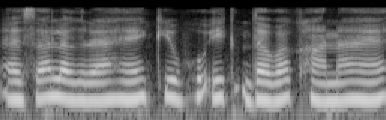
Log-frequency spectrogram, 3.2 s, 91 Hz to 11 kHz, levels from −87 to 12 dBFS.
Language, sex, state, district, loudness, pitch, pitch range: Hindi, female, Uttar Pradesh, Hamirpur, -14 LUFS, 215 Hz, 210-230 Hz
